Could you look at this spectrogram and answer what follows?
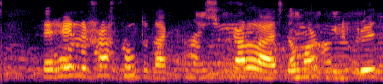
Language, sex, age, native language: Icelandic, female, 13, Icelandic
